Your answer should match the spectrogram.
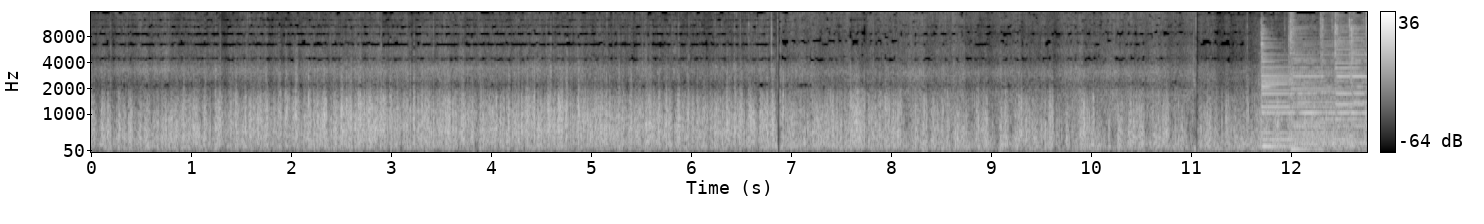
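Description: Wind buffeting the microphone, mixed with engine and tyre noise from a vehicle driving along a sandy dirt track, heard as a steady, loud rushing noise. Acoustic guitar music comes in right at the end.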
